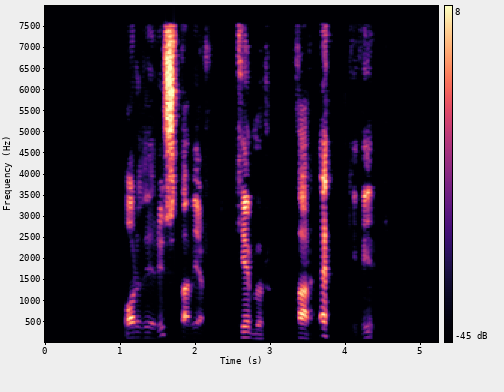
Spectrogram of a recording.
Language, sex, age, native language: Icelandic, male, 40-49, Icelandic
